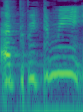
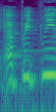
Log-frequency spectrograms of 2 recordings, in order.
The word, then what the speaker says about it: epitome: शाम का, वो है एपिटमी, EPITOME, एपिटमी। एपिटमी, पहले तो ये वर्ड एपिटमी है, एपिटोम नहीं है, तो इसकी प्रोनाउंसिएशन एपिटमी ही रहेगी, EPITOME, एपिटमी।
